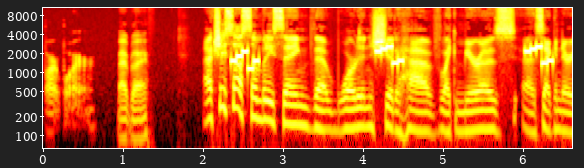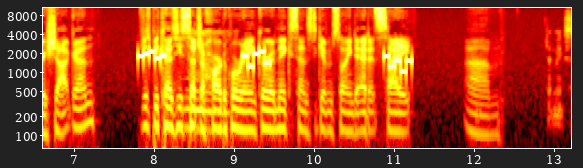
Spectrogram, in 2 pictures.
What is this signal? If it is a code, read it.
Five-tone selective call (ZVEI), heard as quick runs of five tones, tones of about 70 ms, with speech in English. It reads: 57925 90045 90045 78967 73894 73515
